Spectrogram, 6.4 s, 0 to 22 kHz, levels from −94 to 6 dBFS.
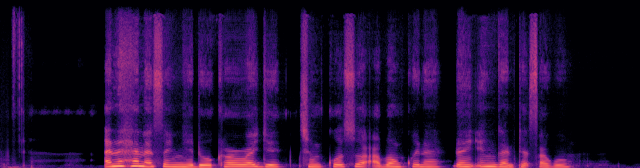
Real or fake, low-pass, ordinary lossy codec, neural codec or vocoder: fake; none; none; autoencoder, 48 kHz, 32 numbers a frame, DAC-VAE, trained on Japanese speech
